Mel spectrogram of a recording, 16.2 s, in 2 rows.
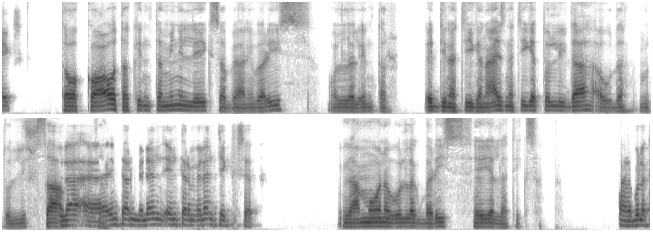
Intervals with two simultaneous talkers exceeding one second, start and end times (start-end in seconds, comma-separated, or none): none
